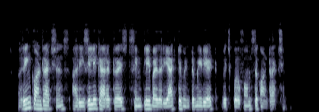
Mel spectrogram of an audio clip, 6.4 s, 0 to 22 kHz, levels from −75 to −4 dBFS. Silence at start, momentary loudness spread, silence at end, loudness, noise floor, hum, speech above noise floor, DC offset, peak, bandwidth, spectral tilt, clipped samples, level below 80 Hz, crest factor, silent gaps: 0.35 s; 11 LU; 0.7 s; -19 LUFS; -79 dBFS; none; 60 dB; under 0.1%; -2 dBFS; 7.8 kHz; -5.5 dB/octave; under 0.1%; -64 dBFS; 18 dB; none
